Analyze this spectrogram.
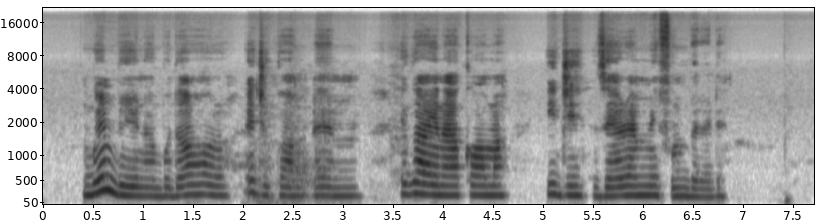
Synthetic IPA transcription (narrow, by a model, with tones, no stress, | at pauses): ŋ͡m̩˨ɡ͡be˦m̩˦bi˨ɾi˨no˨bo˨dɔ˦ɦʊ˦ɾʊ˦e˦d͡ʒu˨kʷa˨m̩˨e˨m̩˨˦e˦ɡa˦a˨ɲɪ˦na˦a˦kɔ˦ma˦ | i˦d͡ʒi˦ze˨ɾe˦m̩˦me˦fu˨m̩˦be˨ɾe˨de˦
